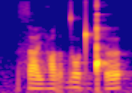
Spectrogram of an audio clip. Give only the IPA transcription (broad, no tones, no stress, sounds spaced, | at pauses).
s a i̯ ɦ ɑ r d o d ǃʼ ə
